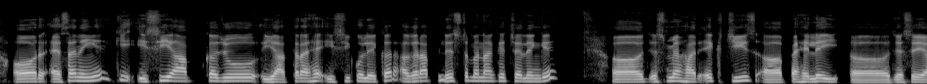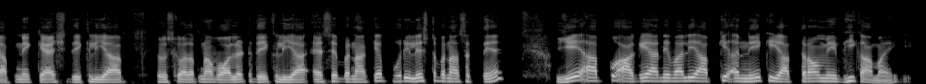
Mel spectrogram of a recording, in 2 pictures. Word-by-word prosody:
और 135 +1 +4
ऐसा 125 +8 +2
नहीं 170 +1 +2
है 250 +7 -2
कि 205 - -4 0.2
इसी 180 +7 0
आपका 155 0 0
जो 160 +1 +1 0.3
यात्रा 125 +4 +1
है 165 +3 +1
इसी 125 +5 -6
को 155 - 0
लेकर 145 +7 +1
अगर 145 -4 0
आप 165 0 +2
लिस्ट 160 -1 -1
बना 165 -2 -1
के 160 +1 -2
चलेंगे 145 0 0
अ, 310 - -4 0.9
जिसमें 145 +6 0
हर 135 -1 +1
एक 155 - -2
चीज़ 180 +3 -1
अ, 110 -1 +2
पहले 130 +3 +2
ही 135 -2 +1
अ, 105 -1 0
जैसे 115 +1 +1
आपने 110 +2 -1
कैश 115 0 +1
देख 115 +1 -3
लिया, 115 -1 +2
फिर 115 +1 -8
उसके 115 - -3
बाद 115 0 +2
अपना 120 +1 0
वॉलेट 110 +1 +1
देख 115 +1 -1
लिया 115 -1 +2
ऐसे 115 +6 0
बना 125 -2 0
के 140 +8 -2
आप 165 - -2
पूरी 140 +3 -1
लिस्ट 160 +6 0
बना 140 -2 +1
सकते 125 +1 -5
हैं। 145 - -1 0.6
ये 140 +11 +3 0.2
आपको 155 -2 -3
आगे 145 +4 +1
आने 155 0 -1
वाली 160 +2 +2
आपकी 185 +7 -2
अनेक 145 +5 0
यात्राओं 140 0 +1
में 145 -1 0
भी 145 +7 -1
काम 100 -2 0
आएगी। 95 -1 -8
140 Hz, 195 wpm, -22 LUFS, 115-155 Hz, 0.9 s, और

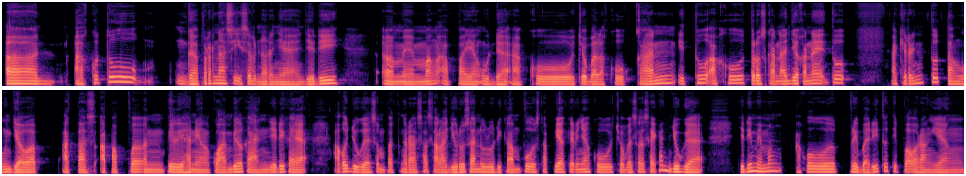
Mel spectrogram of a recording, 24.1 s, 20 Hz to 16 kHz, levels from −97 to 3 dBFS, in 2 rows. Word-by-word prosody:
Eee, 130 -1 +6
d - - -5 0.4
aku 120 +6 -2
tuh, 215 +2 +4 0.7
m 130 - -5
nggak 120 -1 +3
pernah 140 +2 +1
sih 135 -3 -2
sebenernya 105 -2 -1
jadi, 125 +7 +3 0.6
eee, 110 -2 +3
memang 110 +2 0
apa 115 -2 -2
yang 110 0 -1
udah 110 -1 -1
aku 105 -1 0
coba 105 -1 +2
lakukan, 115 +8 -1
itu 165 +7 -2
aku 150 +5 0
teruskan 120 -2 +2
aja 125 +3 +3
karena 135 +4 +2
itu, 165 -1 -1 0.6
akhirnya 125 +5 -2
tuh, 190 -1 +3
tanggung 115 -7 0
jawab 110 0 +4 0.3
atas 110 -1 -2
apa 115 - 0 0.2
pun 110 -2 0
pilihan 110 -1 +3
yang 105 -1 0
aku 115 - -1
ambil 115 +4 +2
kan 110 0 -1
jadi 110 +3 +2
kayak, 105 -3 +1 0.3
aku 130 +3 +2
juga 110 -3 +2
sempet 110 -1 -4
ngerasa 105 -3 -3
salah 105 -1 -1
jurusan 115 +2 +1
dulu 110 -1 +1
di 110 0 -2
kampus 115 0 -1
tapi 115 +2 -1
akhirnya 120 +1 -1
aku 115 -2 -1
coba 110 -1 -2
selesaikan 125 - -1
juga, 120 -3 +3 0.4
jadi 120 +4 +3
memang 155 +2 +1 0.2
aku 120 0 +2 0.2
pribadi 115 -1 +1
tuh 160 - -2
tipe 135 - -7
orang 110 -2 0
yang, 100 0 -3
115 Hz, 150 wpm, -22 LUFS, 110-125 Hz, 0.7 s, Eee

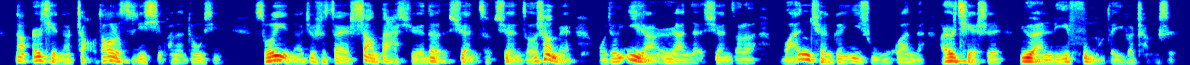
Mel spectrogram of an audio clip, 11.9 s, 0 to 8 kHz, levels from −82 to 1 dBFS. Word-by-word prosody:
那 135 - 0
而 140 - +5
且 140 -7 +1
呢 90 +3 -8
找 - - -6
到 140 +2 +1
了 130 - +4
自 120 -3 -2
己 95 +2 -6
喜 100 - +4
欢 - - -16
的 90 -1 -11
东 90 +1 -8
西。 90 - -10 0.3
所 130 +5 +5
以 160 - +8
呢， 90 - -7
就 105 +5 -6
是 105 0 -7
在 95 -2 -4
上 90 - +2
大 - - -5
学 - - -6
的 - - -2
选 - - -2
择 - - -5
选 - - -2
择 - - -5
上 - - +5
面， - - -2 0.3
我 - - -11
就 105 +5 -2
毅 155 +7 +3
然 115 -4 +4
而 105 +2 -7
然 90 -3 -5
地 90 - -13
选 80 - -5
择 90 +2 -13
了 90 0 -10 0.3
完 185 0 +3
全 130 - -2
跟 100 0 -5
艺 115 - -1
术 100 -5 -7
无 85 +3 -14
关 95 0 -8
的， 80 - -13 0.2
而 130 +4 +6
且 125 -1 +5
是 90 0 -4 0.2
远 120 -7 +6
离 95 +6 -3
父 105 +2 -4
母 95 - -6
的 - - -14
一 80 - -12
个 80 0 -15
城 - - -12
市。 - - -6
95 Hz, 300 characters per minute, -22 LUFS, 90-120 Hz, 0.3 s, 以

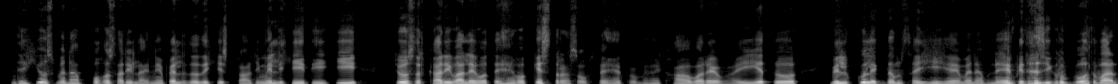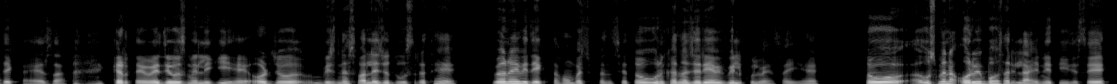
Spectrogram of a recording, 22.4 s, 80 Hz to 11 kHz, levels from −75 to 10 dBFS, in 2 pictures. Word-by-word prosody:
देखिए, 165 +6 -1
उसमें 185 +2 -3
ना 225 +1 -5
बहुत 125 0 -3
सारी 125 -1 -4
लाइनें 110 +2 -9
पहले 120 0 -2
तो 130 0 -3
देखिए 125 +1 -5
स्टार्टिंग 125 -1 -11
में 130 - +1
लिखी 125 +2 -5
ही 130 - +2
थी 130 0 -7
कि 140 +2 0 0.4
जो 140 -1 +9
सरकारी 130 0 +1
वाले 130 0 +3
होते 125 +4 -1
हैं 160 +3 -5
वो 175 - -1
किस 170 -1 0
तरह 125 - -6
सोचते 110 +3 -11
हैं 120 +1 -9
तो 120 -1 -16
मैंने 115 0 -14
कहा 120 +2 -8 0.2
"अरे! 125 +1 0
भाई 115 +3 -10
ये 145 +1 +1
तो 150 +2 +2 0.4
बिल्कुल 160 +4 +5
एकदम 155 +1 -2
सही 135 +1 -5
है" 130 -2 -3
मैंने 135 +3 -6
अपने 155 +1 +2
पिताजी 155 +2 +3
को 155 +4 +1
बहुत 150 -1 +1
बार 150 -1 +4
देखा 140 0 -6
है 125 - -10
ऐसा 125 +1 -10 0.5
करते 130 -1 +3
हुए 130 0 +3
जो 135 0 +7
उसमें 130 0 0
लिखी 125 +2 -4
है 135 +1 -5
और 145 -1 0
जो 145 -2 +1 0.3
बिज़नेस 145 +4 -6
वाले 145 0 +2
जो 145 +1 -3
दूसरे 125 +6 -9
थे 195 -6 -4
उन्होंने 215 +10 +2
भी 210 - +4
देखता 135 -2 -2
हूँ 135 0 -9
बचपन 125 0 -8
से। 125 +5 -13
तो 175 +2 0
उनका 155 +4 +1
नज़रिया 165 -1 +3
भी 165 - +2
बिल्कुल 130 -2 -4
वैसा 115 0 -13
ही 115 0 -13
है 125 +1 -12 0.5
तो 200 0 +9
अ, - - -6
उसमें 175 +7 0
न - - +2
और 180 -4 +5
भी 215 - +7
बहुत 170 -4 0
सारी 180 -1 -3
लाइनें 125 0 -4
थीं 120 -2 -16
जैसे 135 +6 -1
135 Hz, 225 wpm, -21 LUFS, 125-155 Hz, 0.5 s, जो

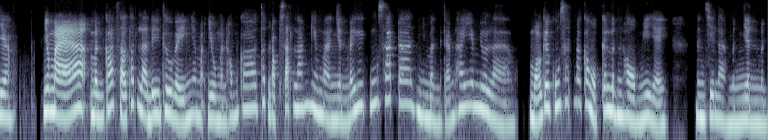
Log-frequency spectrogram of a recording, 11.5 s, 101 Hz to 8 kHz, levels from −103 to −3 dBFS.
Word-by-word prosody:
yeah. 215 -2 +1 0.5
Nhưng 250 0 +6
mà 240 - +7
á, 225 +7 +4
mình 215 -2 +3
có 270 +6 0
sở 205 -3 +4
thích 320 +8 -5
là 240 -6 +2
đi 220 +3 +2
thư 240 +1 +3
viện, 190 -2 0
nhưng 220 0 -2
mặc 200 - -7
dù 200 -1 0
mình 190 -1 -3
hổng 205 +4 -4
có 270 +2 -3
thích 330 - -4
đọc 200 -3 -4
sách - - -5
lắm, 275 +2 +1
nhưng 260 -5 +3
mà 200 -4 -3
nhìn 190 -1 -3
mấy 230 +5 +2
cái 295 +1 0
cuốn 310 +2 -1
sách 360 +1 -6
á, 315 -1 -5
ừm, 220 -5 +1
mình 185 -3 -3
cảm 175 +3 -6
thấy, 275 +6 -2
giống 295 -1 0
như 270 -2 +4
là, 175 -8 -3 0.3
mỗi 195 -1 +2
cái 280 +3 +3
cuốn 290 +2 0
sách 335 +1 -12
nó 330 -1 -8
có 315 - -2
một 210 -9 +1
cái 260 0 +3
linh 225 -4 +5
hồn 190 -4 0
như 205 +1 +1
vậy, 165 0 -4 0.4
nên 205 -2 +2
chỉ 210 +1 -2
là 195 -3 -3
mình 175 +1 -1
nhìn 180 -2 -1
mình 170 0 -5
215 Hz, 285 wpm, -25 LUFS, 195-275 Hz, 0.5 s, mà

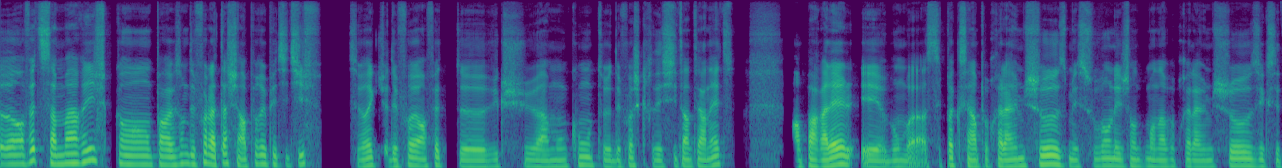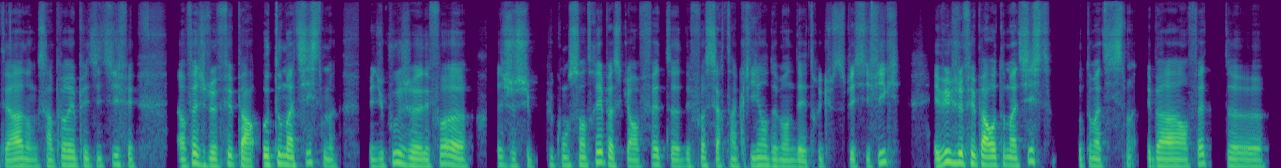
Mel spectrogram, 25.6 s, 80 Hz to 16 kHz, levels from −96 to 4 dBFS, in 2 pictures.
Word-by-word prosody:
Heu, 145 0 +3
en 150 0 +4
fait 200 +5 +2
ça 155 -7 +3
m'arrive 160 +8 +3
quand, 140 -2 +1
par 135 -1 +3
exemple 150 +4 -1
des 145 - -1
fois 140 - 0
la 135 - +7
tâche 155 +4 0
est - - +2
un 110 - +4
peu 110 - -6
répétitif. 140 0 -3 0.3
C'est - - -11
vrai 120 +3 +2
que 125 - -12
des 110 -1 -3
fois 120 +4 +1
en 110 - +2
fait, 125 +3 -4
heu, 100 -1 +1
vu 100 +2 -7
que - - -11
je - - -5
suis 110 -1 -6
à 100 -1 +1
mon 105 +1 -5
compte, 130 -1 -4
heu, 100 - -1
des 100 - -4
fois 125 +5 -4
je - - -2
crée - - -10
des 100 - -2
sites 100 - -5
internet, 110 +6 0 0.6
en 100 - 0
parallèle 120 +7 +5
et 100 0 +2
bon, 95 +2 -4
bah, - - -1
c'est - - -10
pas - - +1
que - - -11
c'est - - -1
à 105 - +4
peu - - -8
près 110 - 0
la 105 0 +4
même 110 +2 -1
chose, 140 +2 +3
mais 105 -2 -3
souvent 115 +3 -3
les 110 -2 0
gens 110 +1 -3
demandent 105 -1 -4
à 105 - -1
peu 105 - -8
près 110 +3 -5
la 100 -1 0
même 100 0 -5
chose 115 0 0
et 105 - -4
cetera. 105 +3 +2
Donc 105 -1 -4
c'est 105 - -6
un 105 - 0
peu 100 - -3
répétitif 120 +2 -2
et 110 - -3 0.4
en 110 - +2
fait 165 - +5
je 130 - -3
le 115 - +3
fais 110 +7 -1
par 110 -5 +4
automatisme 135 -2 +1 0.3
mais 105 - -4
du 110 - -5
coup 165 +9 0
je 130 -6 +2
des 110 - 0
fois 140 +1 +3
en - - -8 0.3
fait 135 - -1
je 115 -2 -2
suis 105 - -3
plus 115 +6 -13
concentré 125 +7 +1
parce 125 -7 0
qu'en 105 -1 0
fait, 135 +4 -4
heu, 105 - 0
des 110 +1 -7
fois 125 +5 -3
certains 110 -1 -3
clients 120 +2 -1
demandent 105 -2 -2
des 95 -2 +1
trucs 110 +2 -10
spécifiques 140 - -4 0.3
et 115 - +4
vu - - +6
que 165 - +2
je - - +1
le 165 - +8
fais 155 0 +2
par 135 -2 +8
automatisme- 130 +9 +1 0.3
automatisme 115 -3 -3
et - - +1
bah, 110 -1 +5
en 110 - +2
fait, 150 +6 -3 0.2
heu, 110 -2 0
115 Hz, 275 wpm, -25 LUFS, 105-140 Hz, 0.6 s, le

